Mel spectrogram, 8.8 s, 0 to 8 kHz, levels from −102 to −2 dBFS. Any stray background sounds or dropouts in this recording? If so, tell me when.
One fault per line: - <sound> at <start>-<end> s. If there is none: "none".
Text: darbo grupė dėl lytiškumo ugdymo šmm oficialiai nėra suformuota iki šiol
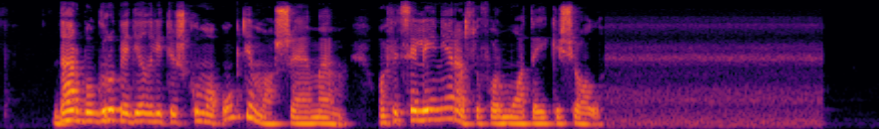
none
